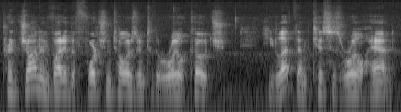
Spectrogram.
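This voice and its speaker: A man narrating a children's storybook aloud in an expressive, scripted read-aloud style. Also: fairly high pitch, moderate pace, dull audio.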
